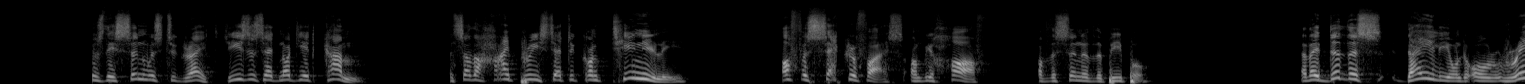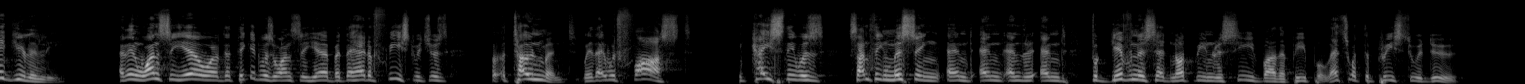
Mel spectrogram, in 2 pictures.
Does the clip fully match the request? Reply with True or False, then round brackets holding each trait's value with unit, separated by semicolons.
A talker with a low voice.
False (200 Hz)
